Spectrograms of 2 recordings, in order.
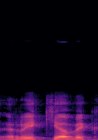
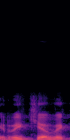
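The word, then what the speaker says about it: Reykjavík: is not in news often euro Iceland is Reykjavik DJ here is pronounced that why that's in most of the Germanic root all the words where you see in chase is pronounced as why Reykjavik Icelandic króna is the currency okay here are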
